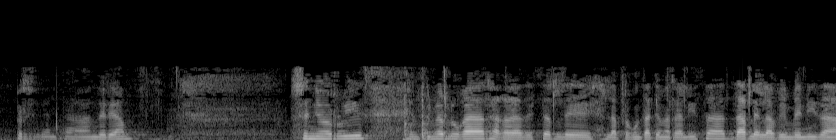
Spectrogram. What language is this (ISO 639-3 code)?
spa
